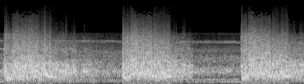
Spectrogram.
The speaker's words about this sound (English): It was a violent summer storm. Millions of volts slashed the earth. That was the worst storm we've had since I was knee-high to a duck.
